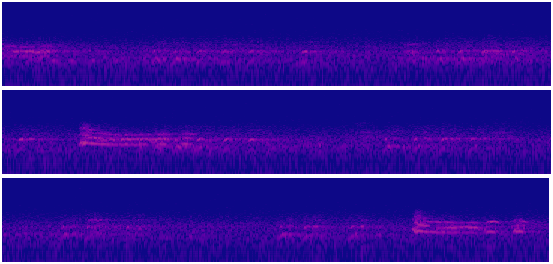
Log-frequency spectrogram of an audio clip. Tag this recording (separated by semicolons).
atmosphere; dog; forest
